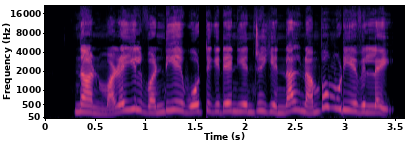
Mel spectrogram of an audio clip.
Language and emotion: Tamil, surprised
